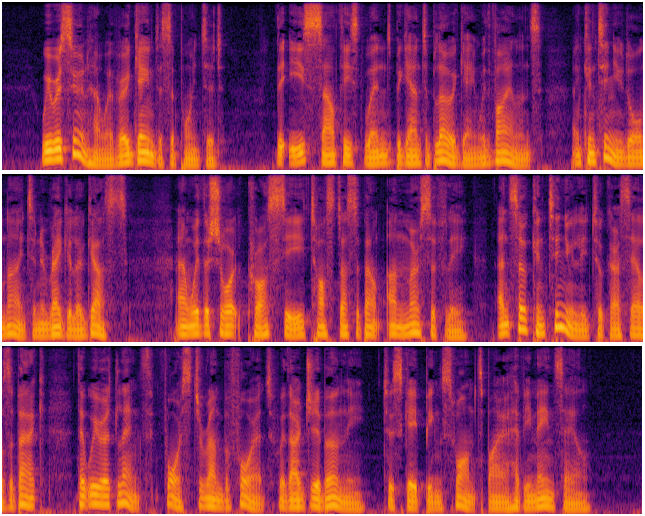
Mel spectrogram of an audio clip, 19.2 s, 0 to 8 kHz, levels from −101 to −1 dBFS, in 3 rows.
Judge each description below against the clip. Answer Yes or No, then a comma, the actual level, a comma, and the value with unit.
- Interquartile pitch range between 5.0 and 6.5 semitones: Yes, wide, 5.5 semitones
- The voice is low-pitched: Yes, very low, 85 Hz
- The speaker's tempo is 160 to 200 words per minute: Yes, average, 190 wpm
